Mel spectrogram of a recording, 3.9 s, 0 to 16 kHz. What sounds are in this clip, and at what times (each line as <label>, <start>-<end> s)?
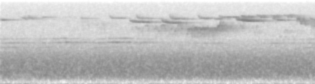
Brown Creeper song, 0-4 s
Golden-crowned Kinglet song, 0-4 s
Red-breasted Nuthatch song, 0-4 s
